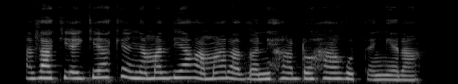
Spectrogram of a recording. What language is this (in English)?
Kikuyu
